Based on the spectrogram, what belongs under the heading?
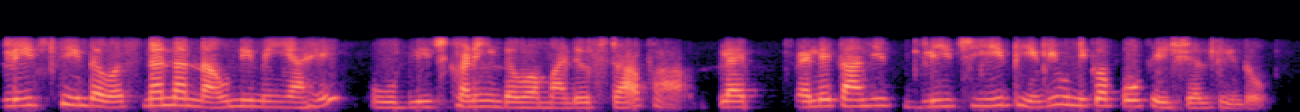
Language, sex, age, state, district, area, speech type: Sindhi, female, 45-60, Uttar Pradesh, Lucknow, urban, conversation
